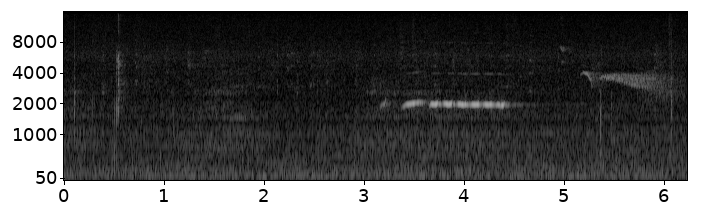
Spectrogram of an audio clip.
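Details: Grey-cheeked fulvetta busy weaving through a bush on Dashue Mountain, Taichung, Taiwan, 17 December: a quick burst of about seven thin, even-pitched whistled notes, then a faint high falling note, over background hiss.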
